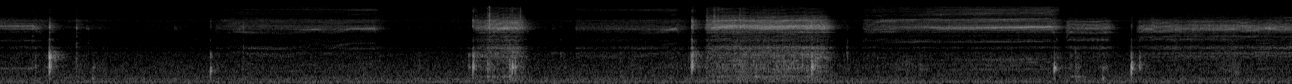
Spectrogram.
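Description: Small electric gear motors of a Kyosho radio-controlled toy Komatsu excavator whirring in several short runs as the boom and arm move, with a few sharp plastic clicks; the last run of whirring carries on to the end.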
